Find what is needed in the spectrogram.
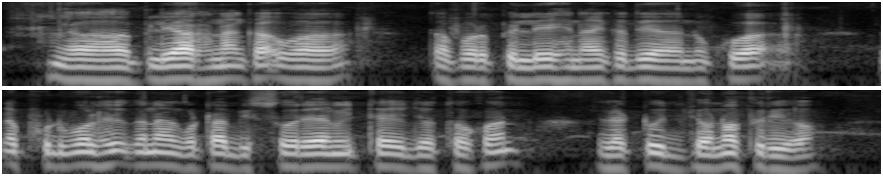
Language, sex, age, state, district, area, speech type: Santali, male, 30-45, West Bengal, Birbhum, rural, spontaneous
